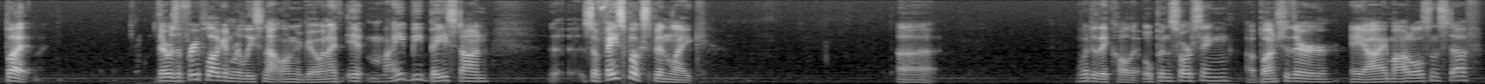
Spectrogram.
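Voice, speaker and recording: A man's voice: mid-range voice, expressive, unhurried, long pauses, fairly bright tone. A man hosting a podcast in casual chat, rambling loosely as he searches for his words. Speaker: podcast host.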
